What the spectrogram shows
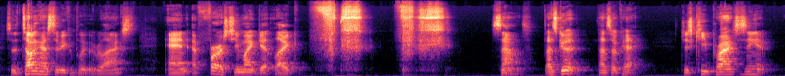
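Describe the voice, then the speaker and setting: A man's voice: medium pitch, expressive, unhurried, long pauses, fairly bright tone. A man giving an informal pronunciation lesson, explaining sounds step by step as a teacher.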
